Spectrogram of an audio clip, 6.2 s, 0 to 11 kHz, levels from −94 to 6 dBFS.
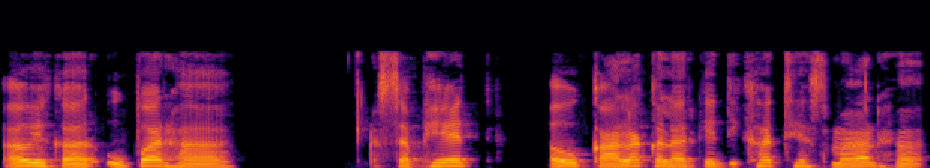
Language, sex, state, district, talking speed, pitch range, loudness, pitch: Chhattisgarhi, male, Chhattisgarh, Jashpur, 125 wpm, 160-190 Hz, -17 LUFS, 170 Hz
